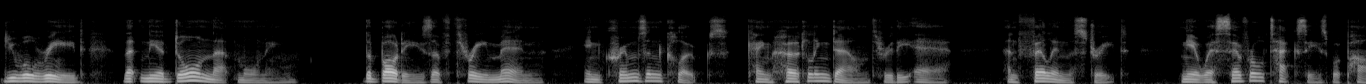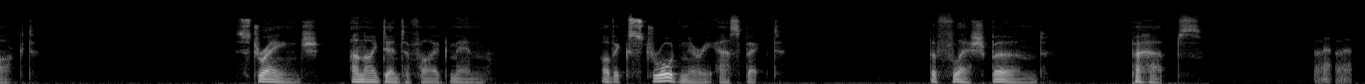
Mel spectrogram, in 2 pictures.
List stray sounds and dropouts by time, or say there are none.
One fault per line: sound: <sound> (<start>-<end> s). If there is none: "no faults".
sound: laugh (26.8-27.2 s)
